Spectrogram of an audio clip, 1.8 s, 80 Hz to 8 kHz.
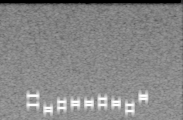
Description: Multi-frequency trunk signalling (R1, as on North American trunks), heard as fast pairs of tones, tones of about 70 ms. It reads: KP 1566962 ST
